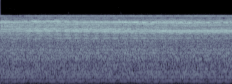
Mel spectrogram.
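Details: Small fischertechnik DC motor driven by a Raspberry Pi through a transistor with PWM: a steady high whine over a low electrical hum, running smoothly with no grinding or stutter.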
